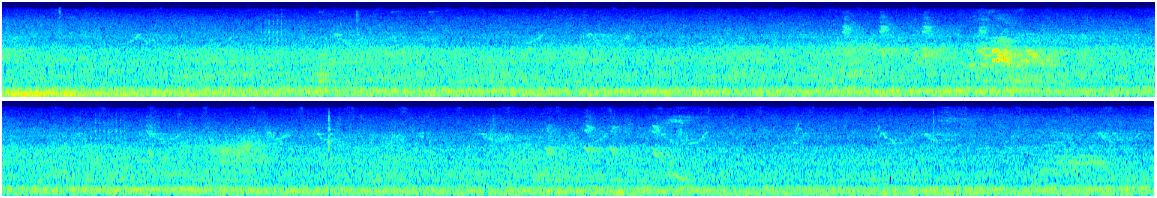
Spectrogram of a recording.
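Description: Steady low outdoor background noise, with one short bird call about seven seconds in and a few fainter calls later.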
